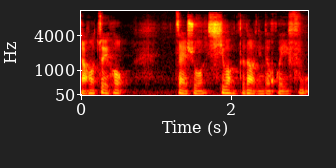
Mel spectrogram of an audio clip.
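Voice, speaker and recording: A man speaks with a bright, sharp tone. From Taiwan. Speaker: writer teaching English. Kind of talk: solo tutorial talk.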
